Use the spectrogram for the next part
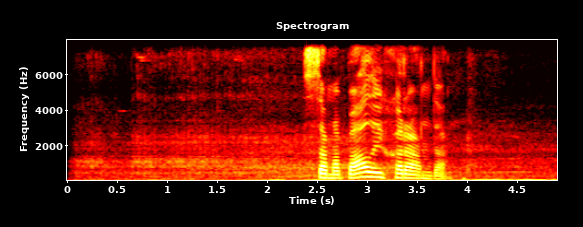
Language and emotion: Russian, neutral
